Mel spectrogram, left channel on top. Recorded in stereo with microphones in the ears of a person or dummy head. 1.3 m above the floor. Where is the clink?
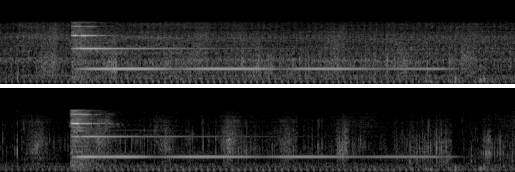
55° right (ahead or behind), 1.7 m.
